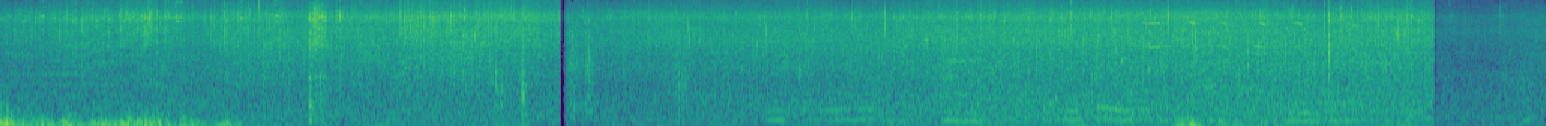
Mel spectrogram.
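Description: Goat heart and intestine curry sizzling and bubbling in a large pan, with a slotted ladle moving through it in the first couple of seconds. The sizzle cuts off suddenly near the end.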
